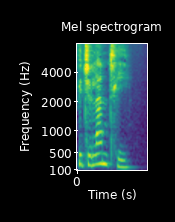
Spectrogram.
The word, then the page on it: vigilante: British English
